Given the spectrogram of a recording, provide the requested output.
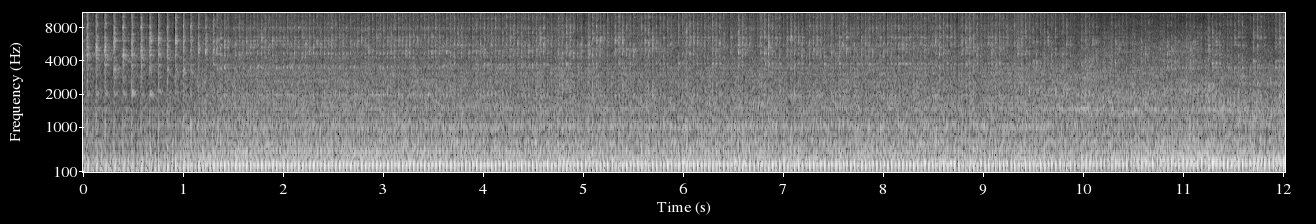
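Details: Previously non-running tiller/rotovator being tested before purchase, started on choke with fuel on; brief cranking, then catches and holds a steady, even beat of about four firings a second. Running fine.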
